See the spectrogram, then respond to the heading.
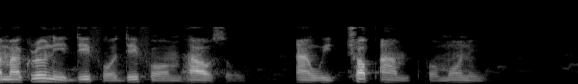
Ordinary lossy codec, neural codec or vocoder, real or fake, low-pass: MP3, 24 kbps; codec, 16 kHz in and 24 kHz out, 1 kbps, XY-Tokenizer; fake; 7.2 kHz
